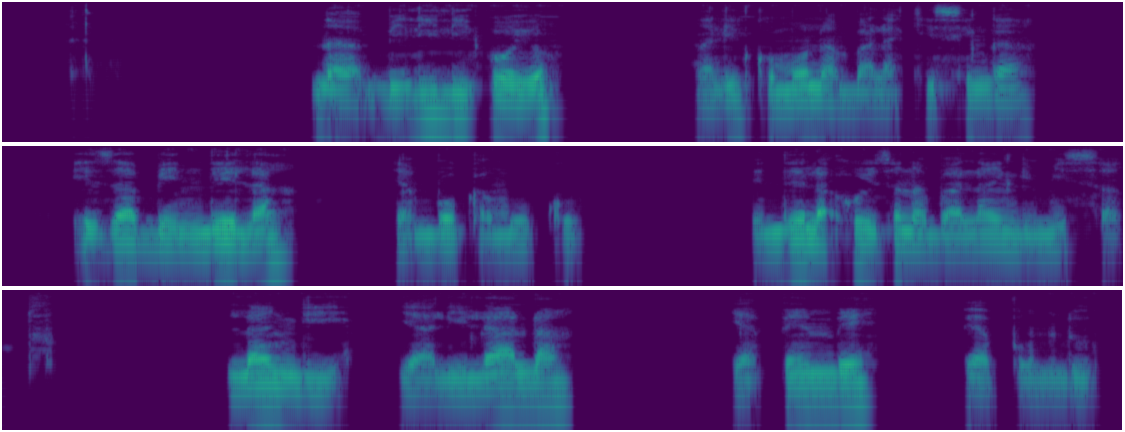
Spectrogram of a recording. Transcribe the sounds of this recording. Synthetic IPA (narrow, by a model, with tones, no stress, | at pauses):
na˨bi˨li˦li˦ʔo˦jo˦˨ | za˨li˦ko˨mɔ˦na˨ba˨la˨ki˦si˦ŋɡa˦ | e˨za˦bɛ˨nde˦la˦ | ja˨mbo˦ka˨mɔ˦kʰɔ˦ | b̥ɛ˨nde˦la̰˨ʔo˦jo˦e˨za˦na˨ba˨la˦ŋɡi˨mi˦sa˦to̥˨ | la˦ŋɡi˨ | ja˨li˨la˦la˦ | ja˨pɛ˦mbɛ˦ | pe˦ja˨po˨ndu˦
